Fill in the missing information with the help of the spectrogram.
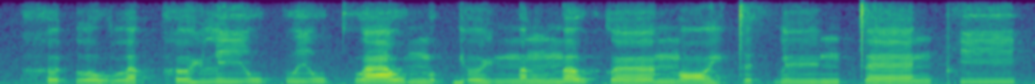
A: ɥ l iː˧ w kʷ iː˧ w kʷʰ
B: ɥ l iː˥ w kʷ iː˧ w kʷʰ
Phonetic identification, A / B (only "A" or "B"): A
